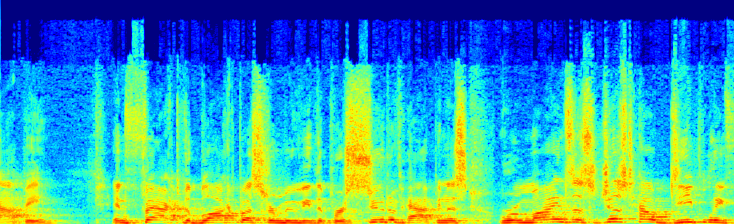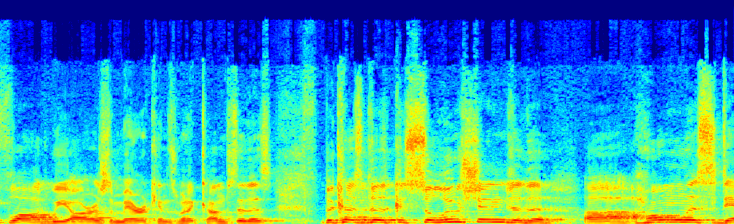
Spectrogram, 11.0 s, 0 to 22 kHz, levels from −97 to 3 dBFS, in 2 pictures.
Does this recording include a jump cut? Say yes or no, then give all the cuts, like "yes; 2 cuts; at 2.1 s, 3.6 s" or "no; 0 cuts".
no; 0 cuts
